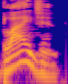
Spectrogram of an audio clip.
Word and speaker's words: Bligen: His name is spelled, last name is spelled B-L-I-G-E-N. Blygen is how you pronounce it.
